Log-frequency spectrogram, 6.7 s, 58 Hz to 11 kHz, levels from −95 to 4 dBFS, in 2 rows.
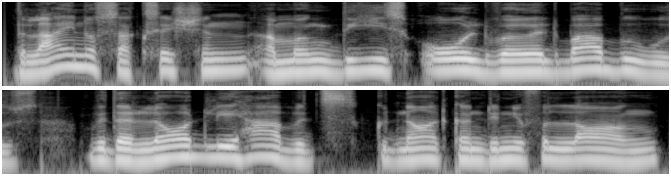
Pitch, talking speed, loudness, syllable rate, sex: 145 Hz, 160 wpm, -17 LUFS, 4.4 syllables/s, male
